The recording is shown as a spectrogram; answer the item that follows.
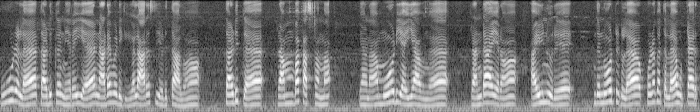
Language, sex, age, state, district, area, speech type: Tamil, female, 30-45, Tamil Nadu, Tiruvannamalai, rural, spontaneous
